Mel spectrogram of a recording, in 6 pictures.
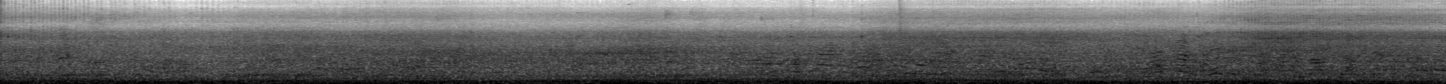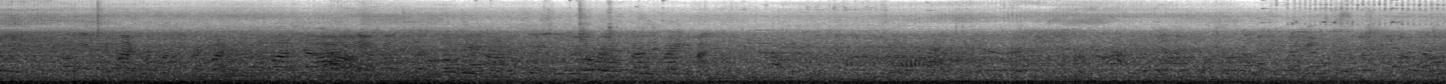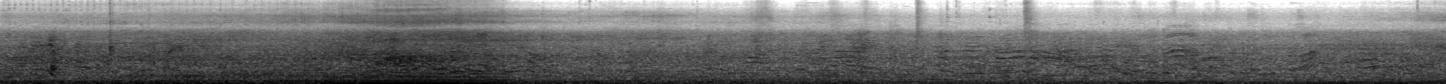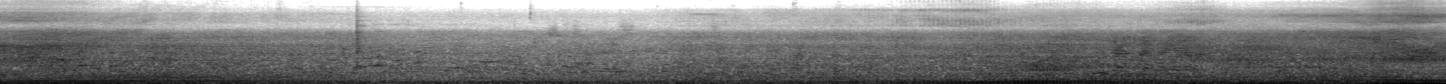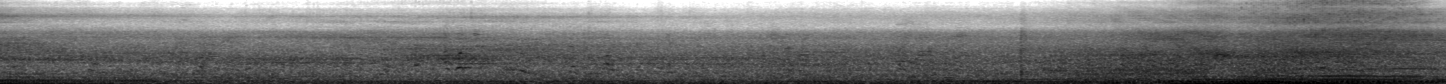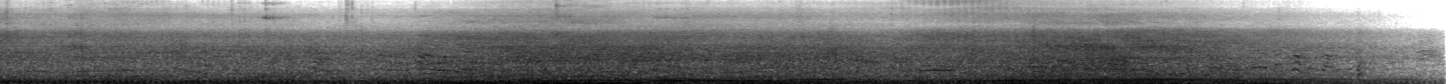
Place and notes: Zhongxing St., Dayuan Dist. - in the traditional market area
Walking in the traditional market area, traffic sound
